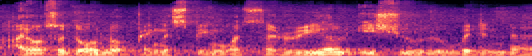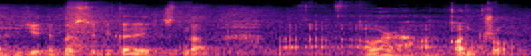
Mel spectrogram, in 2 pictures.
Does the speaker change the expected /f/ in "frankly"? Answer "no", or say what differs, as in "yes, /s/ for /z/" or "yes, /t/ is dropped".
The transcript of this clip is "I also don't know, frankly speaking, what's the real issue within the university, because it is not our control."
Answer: yes, /p/ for /f/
